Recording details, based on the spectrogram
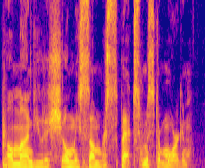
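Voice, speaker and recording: Growling in a put-on character voice, a man keeps a medium pitch, a moderate pace and fairly even intonation. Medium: machinima.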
